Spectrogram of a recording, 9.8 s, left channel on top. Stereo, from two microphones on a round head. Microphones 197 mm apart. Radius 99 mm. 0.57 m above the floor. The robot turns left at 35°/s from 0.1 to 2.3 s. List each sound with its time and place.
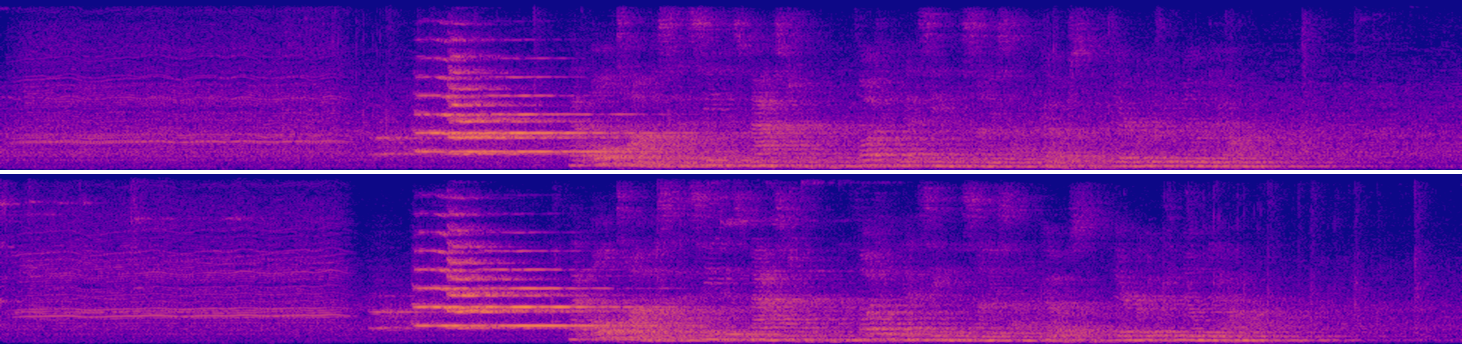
2.5 s a trumpet: 60° right (ahead or behind), 0.8 m
3.8 s a woman speaking: centre (ahead or behind), 0.7 m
